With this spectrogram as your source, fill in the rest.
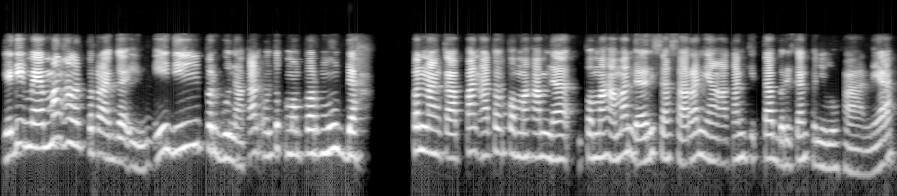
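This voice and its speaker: A woman's voice: on the high side, a little fast. A woman giving a classroom lecture to students, with rising and falling intonation, speaking to them directly. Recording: dull lo-fi.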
